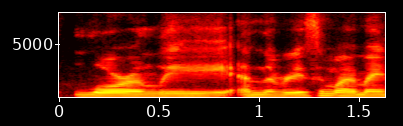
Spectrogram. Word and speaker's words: Lorilei: spelled so strangely that people pronounce it probably the way it's spelled laurelai but I'm not laurelai it's Laura Le and the reason why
